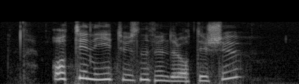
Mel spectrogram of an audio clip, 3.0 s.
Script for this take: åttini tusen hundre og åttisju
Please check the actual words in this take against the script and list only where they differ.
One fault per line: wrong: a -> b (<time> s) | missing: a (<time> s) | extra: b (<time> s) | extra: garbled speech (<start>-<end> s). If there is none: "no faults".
no faults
